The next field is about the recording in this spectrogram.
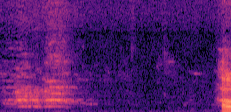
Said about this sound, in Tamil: இந்த கோழி அரைச்சலோட எல்லாரும் கேட்டுட்டு இருக்க வேண்டியதான்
